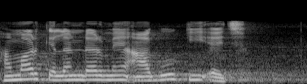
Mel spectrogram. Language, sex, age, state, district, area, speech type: Maithili, female, 45-60, Bihar, Supaul, rural, read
